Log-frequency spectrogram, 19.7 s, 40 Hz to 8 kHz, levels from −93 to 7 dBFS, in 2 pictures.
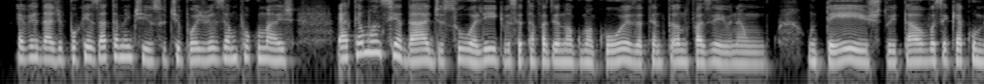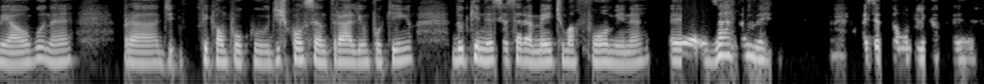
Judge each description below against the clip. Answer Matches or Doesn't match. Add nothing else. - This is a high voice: Doesn't match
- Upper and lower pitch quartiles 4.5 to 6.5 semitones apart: Doesn't match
